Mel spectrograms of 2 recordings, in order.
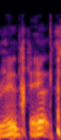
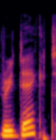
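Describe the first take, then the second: First: It is said as two words, red and act. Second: It is said as one word, like redact. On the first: The speaker calls it wrong. "es heißt nicht Red Act" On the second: The speaker calls it right. "es heißt Redact von sozusagen nachträglich schwärzen"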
